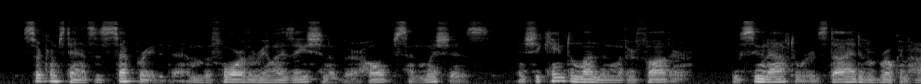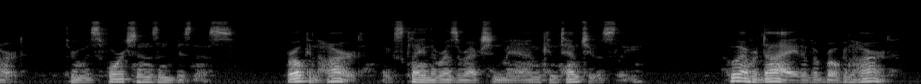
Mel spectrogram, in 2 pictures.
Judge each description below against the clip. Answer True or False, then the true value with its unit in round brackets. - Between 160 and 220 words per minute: False (145 wpm)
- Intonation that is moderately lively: True (3.1 semitones)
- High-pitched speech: False (110 Hz)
